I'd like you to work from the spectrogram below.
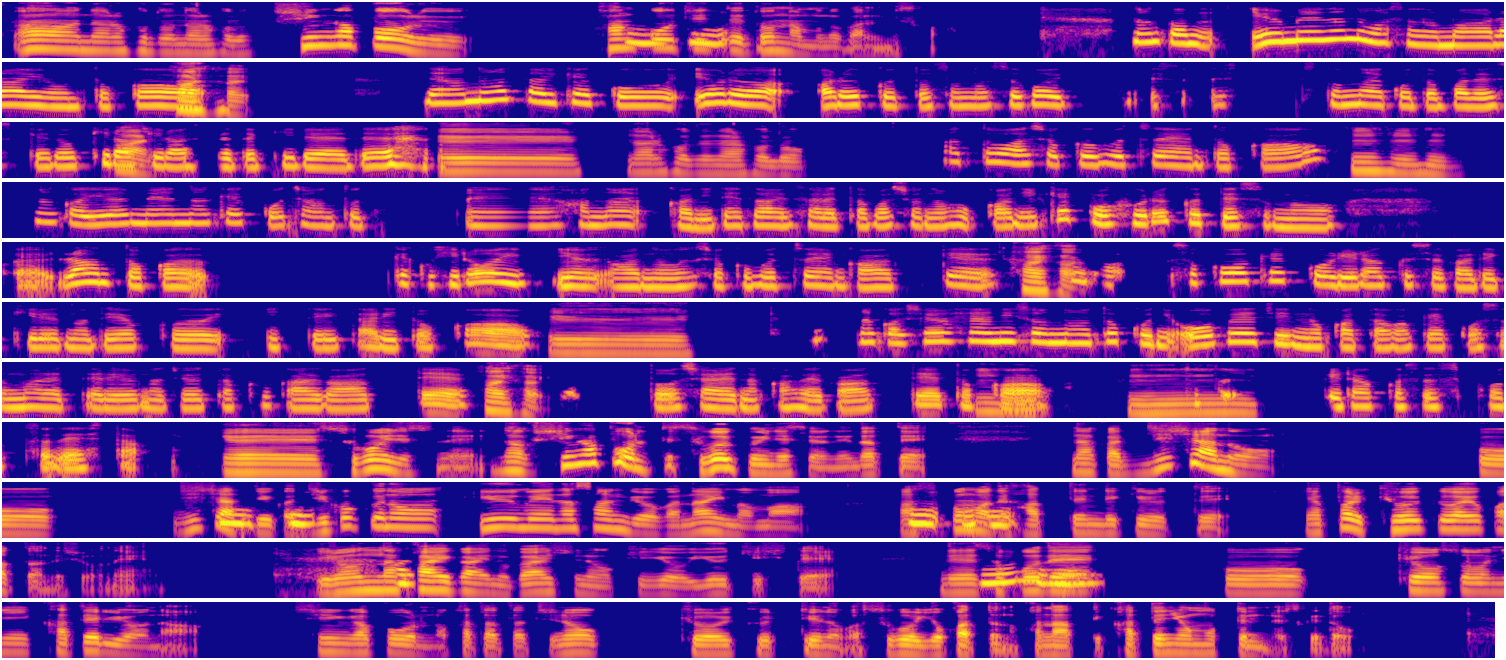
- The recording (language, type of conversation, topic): Japanese, unstructured, 将来、挑戦してみたいことはありますか？
- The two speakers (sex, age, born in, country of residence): female, 30-34, Japan, Japan; male, 20-24, Japan, Japan
- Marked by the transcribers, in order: other background noise; chuckle; tapping; unintelligible speech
